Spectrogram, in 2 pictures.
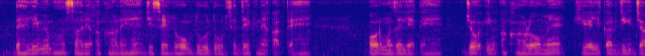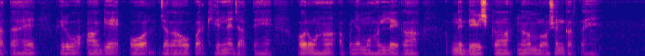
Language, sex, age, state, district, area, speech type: Urdu, male, 45-60, Delhi, Central Delhi, urban, spontaneous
